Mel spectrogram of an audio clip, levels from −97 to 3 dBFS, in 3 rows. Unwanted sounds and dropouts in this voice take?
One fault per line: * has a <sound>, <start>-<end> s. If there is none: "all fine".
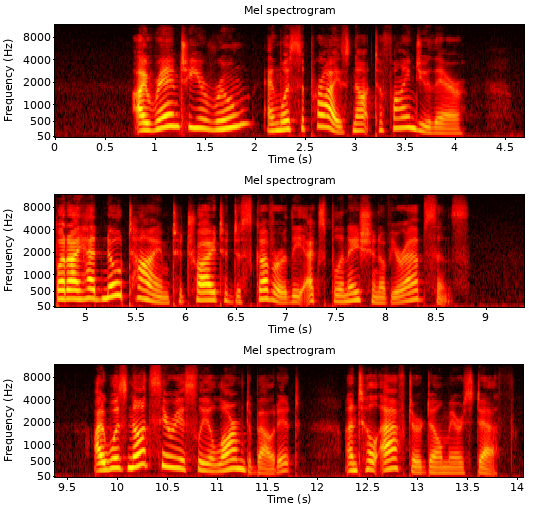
all fine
